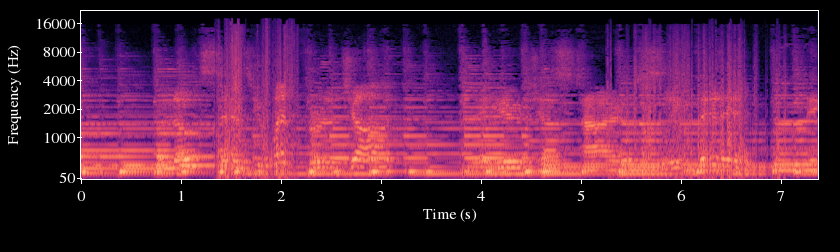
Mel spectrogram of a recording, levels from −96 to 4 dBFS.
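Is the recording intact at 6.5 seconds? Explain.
No. At 6.5 seconds the audio is inside a stretch of loose connector crackle running from about 5.27 to 7.05 s. A worn or dirty contact is making and breaking as it moves, so the signal is chopped on and off, and any DC on the line turns each break into a pop. The result is a ragged, scratchy burst. Unlike buffer-underrun clicks, which recur at a steady spacing, these breaks are irregular in timing and density.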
